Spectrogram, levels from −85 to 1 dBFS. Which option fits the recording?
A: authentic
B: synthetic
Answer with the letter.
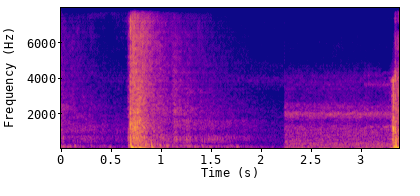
B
